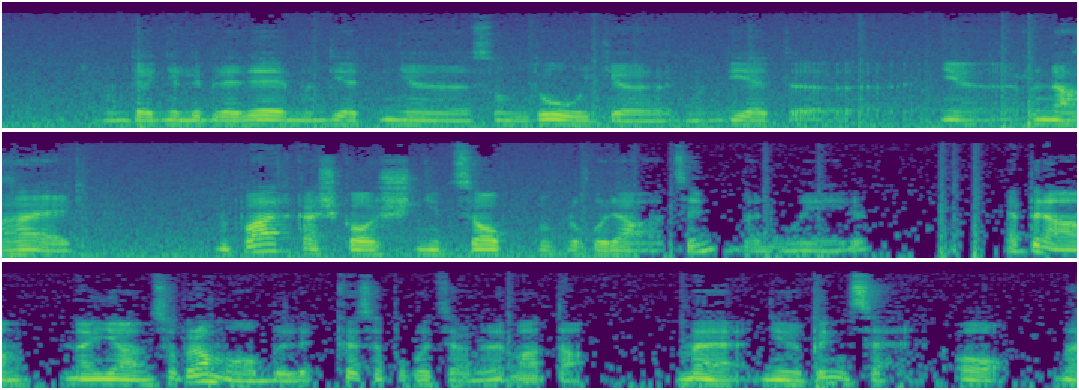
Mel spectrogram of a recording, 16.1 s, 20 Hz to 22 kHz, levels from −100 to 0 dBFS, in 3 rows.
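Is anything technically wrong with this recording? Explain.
Yes. From 8.56 s to the end, overdone noise removal sets in. Bands near the noise estimate are cut hard, so the background drops and breaks up into twinkling specks. Before that, room noise sits about 15 dB below the speech.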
